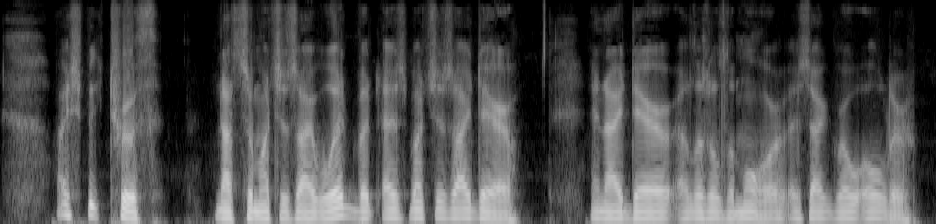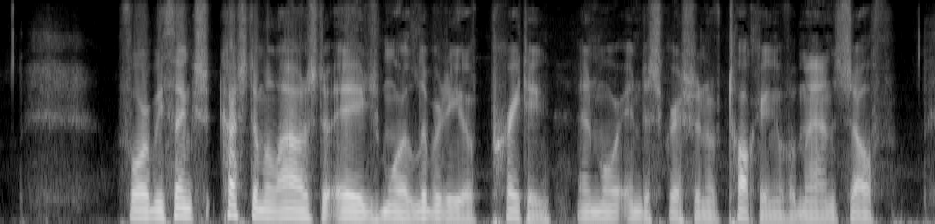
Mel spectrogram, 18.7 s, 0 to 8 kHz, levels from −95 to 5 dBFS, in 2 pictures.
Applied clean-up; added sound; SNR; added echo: none; none; none; none.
